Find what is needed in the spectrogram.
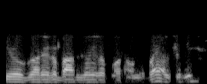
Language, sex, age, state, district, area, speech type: Nepali, male, 60+, West Bengal, Kalimpong, rural, conversation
